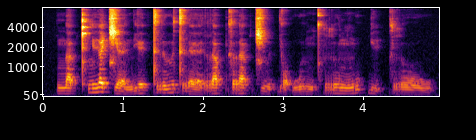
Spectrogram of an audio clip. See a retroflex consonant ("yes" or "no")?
no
